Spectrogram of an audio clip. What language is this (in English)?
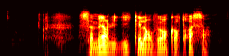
French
